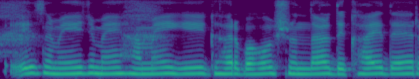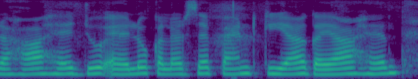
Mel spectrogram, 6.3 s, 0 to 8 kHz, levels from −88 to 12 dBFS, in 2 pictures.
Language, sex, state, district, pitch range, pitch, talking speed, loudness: Hindi, female, Maharashtra, Sindhudurg, 205-220 Hz, 215 Hz, 190 wpm, -29 LUFS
